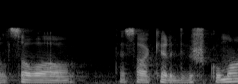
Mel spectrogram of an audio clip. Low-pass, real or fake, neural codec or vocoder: 5.4 kHz; real; none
